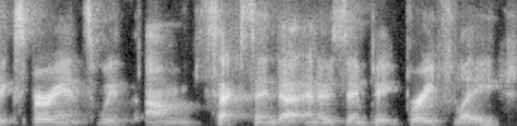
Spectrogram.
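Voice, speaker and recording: A woman's tone comes across bright and sharp. She has an Australian accent. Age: 60s. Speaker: GLP-1 medication user on a panel. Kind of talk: casual panel chat.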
